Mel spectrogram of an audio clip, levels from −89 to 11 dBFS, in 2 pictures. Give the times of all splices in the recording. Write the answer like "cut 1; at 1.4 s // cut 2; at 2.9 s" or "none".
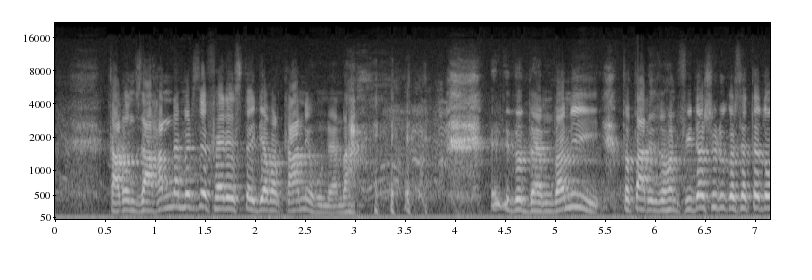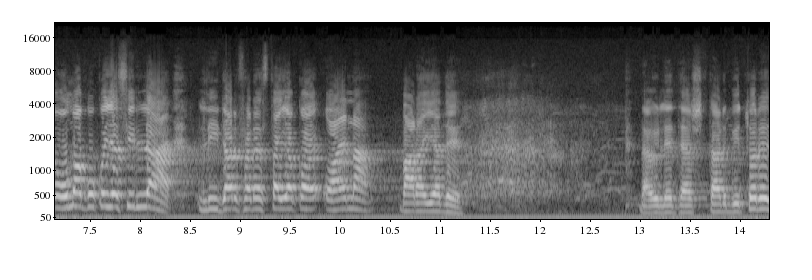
cut 1; at 12.8 s

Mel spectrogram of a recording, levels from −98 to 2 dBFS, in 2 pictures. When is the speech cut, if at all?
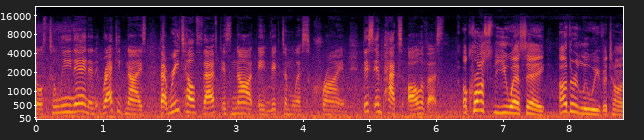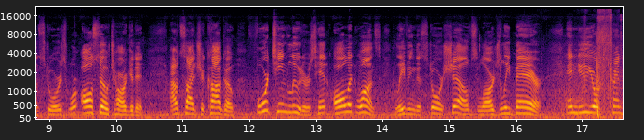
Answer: cut 1; at 2.9 s

